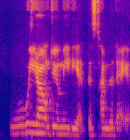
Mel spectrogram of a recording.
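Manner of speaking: usual speaking voice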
